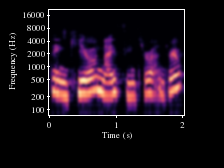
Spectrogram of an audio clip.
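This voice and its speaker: An Italian woman, a counselor and life coach, being interviewed and talking in a lively, expressive way with quick bursts and restarts. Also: on the high side. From Italy. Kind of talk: casual interview.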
